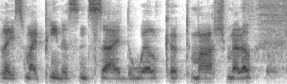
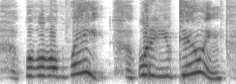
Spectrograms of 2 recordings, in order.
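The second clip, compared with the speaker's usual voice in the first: startled stammer. A narrator's reading. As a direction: stumble over panic. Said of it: "she questioned, obviously startled".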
